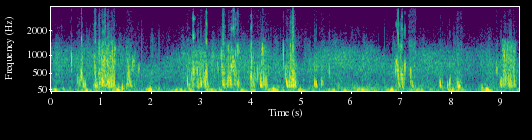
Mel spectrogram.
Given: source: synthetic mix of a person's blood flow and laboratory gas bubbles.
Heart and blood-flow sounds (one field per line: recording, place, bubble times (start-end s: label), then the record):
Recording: Doppler ultrasound of blood flow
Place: subclavian vein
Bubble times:
0.39-0.45 s: bubbles
0.51-0.71 s: bubbles
0.83-1.32 s: bubbles
1.49-1.79 s: bubbles
2.70-3.29 s: bubbles
3.32-3.83 s: bubbles
3.91-4.39 s: bubbles
4.62-4.99 s: bubbles
5.23-5.35 s: bubbles
5.39-5.48 s: bubbles
5.54-5.59 s: bubbles
6.86-7.12 s: bubbles
7.15-7.30 s: bubbles
7.75-7.83 s: bubbles
7.91-8.03 s: bubbles
8.08-8.23 s: bubbles
8.89-9.32 s: bubbles
From the record:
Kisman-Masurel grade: 233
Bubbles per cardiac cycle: several, 3 to 8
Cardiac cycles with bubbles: 50 to 99%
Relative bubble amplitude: loud (0.450 to 0.775)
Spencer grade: 3 (all of the cardiac periods contain showers or single bubble signals, but not dominating or overriding the cardiac motion signals)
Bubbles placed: anywhere in the cardiac cycle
